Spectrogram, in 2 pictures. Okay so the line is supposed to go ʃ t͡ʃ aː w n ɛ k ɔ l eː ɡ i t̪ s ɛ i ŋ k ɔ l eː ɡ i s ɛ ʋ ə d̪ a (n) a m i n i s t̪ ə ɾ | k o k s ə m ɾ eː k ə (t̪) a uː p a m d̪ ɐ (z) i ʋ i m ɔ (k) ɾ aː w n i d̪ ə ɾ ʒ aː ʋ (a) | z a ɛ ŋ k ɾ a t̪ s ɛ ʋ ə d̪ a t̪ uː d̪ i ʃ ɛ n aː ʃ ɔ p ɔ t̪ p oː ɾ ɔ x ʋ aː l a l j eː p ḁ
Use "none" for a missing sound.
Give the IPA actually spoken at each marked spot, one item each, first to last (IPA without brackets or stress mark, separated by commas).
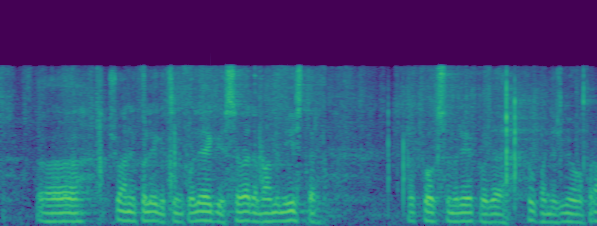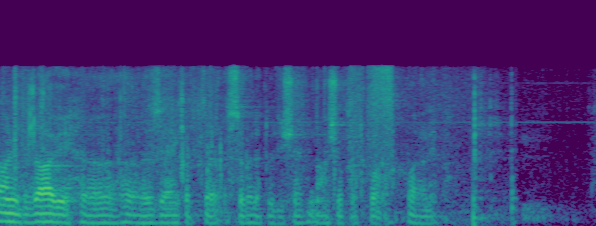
m, d̪, ʒ, p, i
